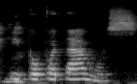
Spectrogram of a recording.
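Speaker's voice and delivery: Hippopotamus with pure o vowels; Filipino accent. Shown as a demonstration. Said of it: "I will say the Filipino accent for it".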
